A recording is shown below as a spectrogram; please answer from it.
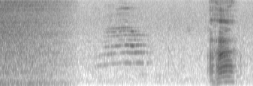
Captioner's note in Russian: Кошачье мяуканье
